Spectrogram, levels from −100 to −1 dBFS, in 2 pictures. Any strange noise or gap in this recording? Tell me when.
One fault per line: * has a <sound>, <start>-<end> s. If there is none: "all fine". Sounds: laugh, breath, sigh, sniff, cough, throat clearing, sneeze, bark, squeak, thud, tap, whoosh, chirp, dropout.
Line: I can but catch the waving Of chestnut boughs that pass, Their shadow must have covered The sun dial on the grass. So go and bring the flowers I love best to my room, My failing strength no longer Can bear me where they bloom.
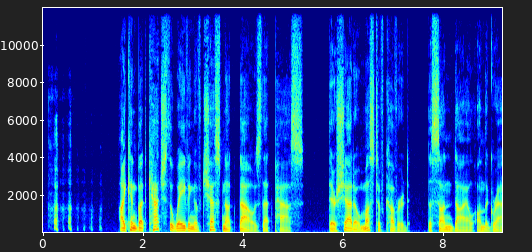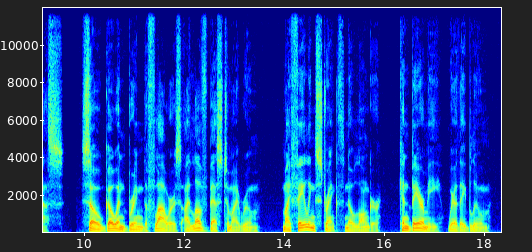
* has a laugh, 0.1-1.2 s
